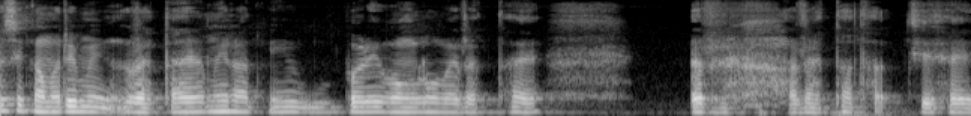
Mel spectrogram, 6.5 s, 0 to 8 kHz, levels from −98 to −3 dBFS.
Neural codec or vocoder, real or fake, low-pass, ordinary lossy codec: none; real; none; none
